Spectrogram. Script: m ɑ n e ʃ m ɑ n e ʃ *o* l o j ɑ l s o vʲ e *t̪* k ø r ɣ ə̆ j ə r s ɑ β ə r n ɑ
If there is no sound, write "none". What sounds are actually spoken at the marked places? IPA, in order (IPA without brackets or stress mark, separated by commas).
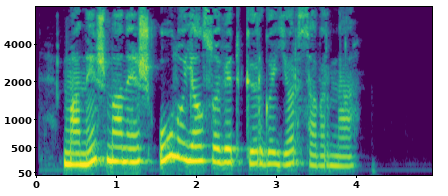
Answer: u, t̪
